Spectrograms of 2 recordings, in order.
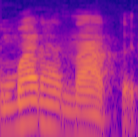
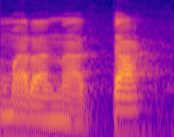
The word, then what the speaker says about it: Maranata: E agora eu clamo Maranatá, como dizemos nós católicos, com a tônica na última sílaba, ou maranata, como dizem nossos irmãos separados, os evangélicos ou protestantes, com a tônica na penúltima sílaba.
